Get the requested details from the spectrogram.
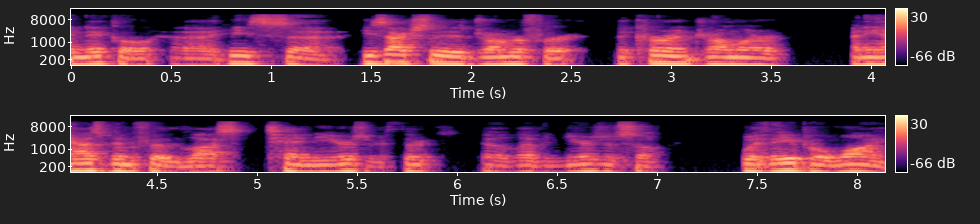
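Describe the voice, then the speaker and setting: Here is a man with an ordinary speaking voice and a Canadian accent. He keeps a medium pitch, fairly even intonation and a moderate pace. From Ontario, Canada. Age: 60s. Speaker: session guitarist. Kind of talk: casual interview chat.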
